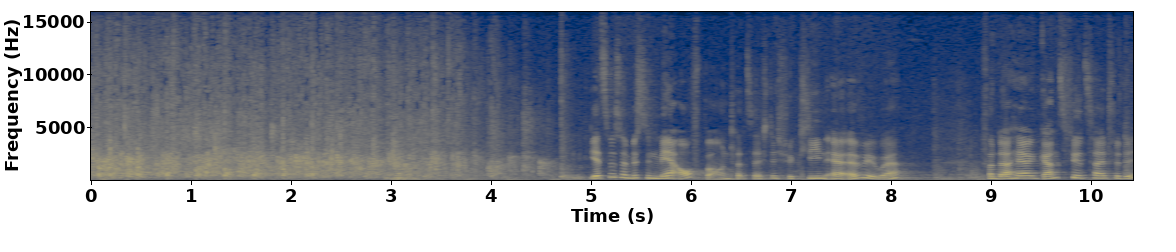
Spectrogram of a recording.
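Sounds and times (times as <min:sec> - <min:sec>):
audience applause: 0:00.0 - 0:04.7
speech: 0:05.0 - 0:08.3, 0:09.0 - 0:10.4.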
